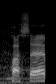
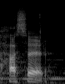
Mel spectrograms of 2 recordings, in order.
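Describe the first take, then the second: First: The word begins with an f sound. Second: The word begins with a breathy h sound. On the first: This is the older form of the word. "that F at the beginning of words got weakened" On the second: This is the later, intermediate form of the word. "an intermediate phase where it went from facer to hacer"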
